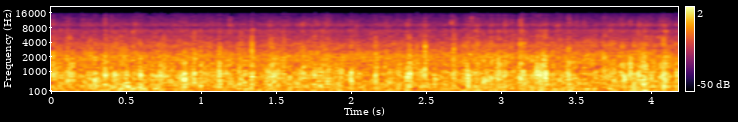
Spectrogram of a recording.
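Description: Steady rain pattering on an open umbrella overhead: a dense, even patter of many small drop ticks.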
